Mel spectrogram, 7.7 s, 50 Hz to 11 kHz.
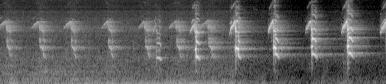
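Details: Golden eagle at its nest in Estonia, recorded by a live nest camera in 2022: a run of about ten sharp, down-slurred yelping notes, roughly one every 0.7 seconds, growing louder and harsher toward the end.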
